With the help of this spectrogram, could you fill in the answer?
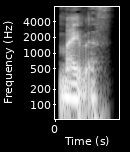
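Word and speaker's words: Meiwes: El caso del alemán Armin Meibes, que se pronuncia uh, Armin Maives.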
